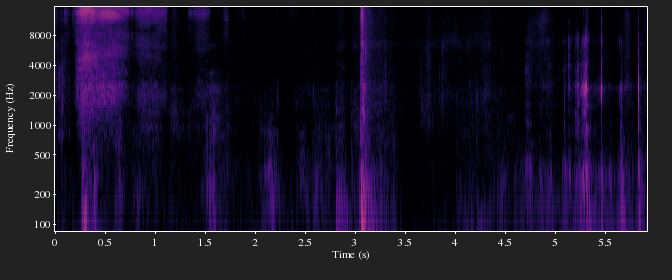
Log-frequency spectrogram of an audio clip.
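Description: Compressed air hissing briefly as an air hose's quick coupler is pushed onto a pneumatic finger sander. A single sharp click follows about three seconds in, and a few small knocks come near the end.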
